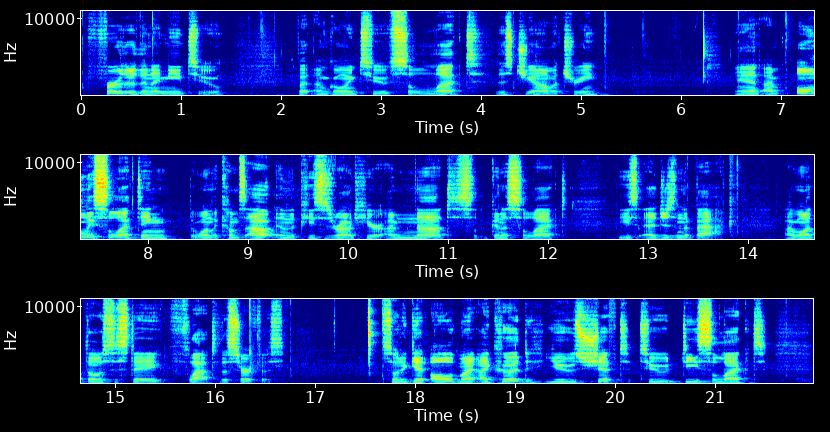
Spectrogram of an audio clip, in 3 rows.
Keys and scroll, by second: 2.5 space.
